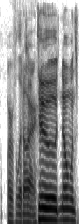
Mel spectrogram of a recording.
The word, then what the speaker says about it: Vladar: vlad vlad r or vladar dude no one's pronouncing that dude when your name is dan and it's like vader but with an l in that dude everybody's calling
